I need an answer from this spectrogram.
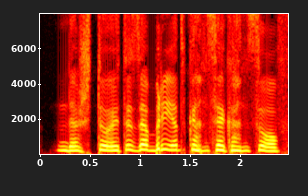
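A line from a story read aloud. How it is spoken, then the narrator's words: Frantic despairing scream. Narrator (Russian): закричала надрывно и исступленно, словно пытаясь вытолкнуть из легких разъедающее едкое отчаяние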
